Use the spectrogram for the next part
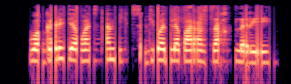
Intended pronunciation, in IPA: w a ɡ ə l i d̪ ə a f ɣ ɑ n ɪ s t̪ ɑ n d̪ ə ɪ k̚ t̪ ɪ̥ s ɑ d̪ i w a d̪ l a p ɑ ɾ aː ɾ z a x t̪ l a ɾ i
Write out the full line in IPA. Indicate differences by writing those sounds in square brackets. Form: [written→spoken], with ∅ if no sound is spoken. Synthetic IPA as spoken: w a ɡ ə [l→ɽ] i d̪ ə a f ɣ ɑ n ɪ s t̪ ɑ n d̪ ə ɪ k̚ t̪ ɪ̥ s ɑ d̪ i w a d̪ l a p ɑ ɾ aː ɾ z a x t̪ l a ɾ i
